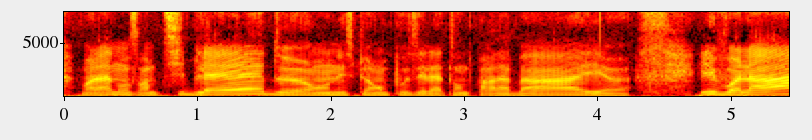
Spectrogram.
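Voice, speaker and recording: There is noticeable background noise. A woman speaks at a medium pitch. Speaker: hiker vlogger. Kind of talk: vlog. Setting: outdoors. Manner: hesitant.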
